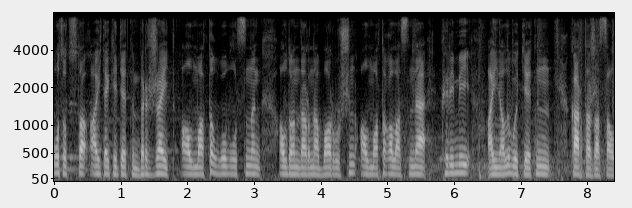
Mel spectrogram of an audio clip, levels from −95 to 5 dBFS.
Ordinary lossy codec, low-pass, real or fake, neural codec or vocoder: none; 7.2 kHz; real; none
